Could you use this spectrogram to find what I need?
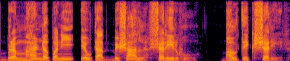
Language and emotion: Nepali, neutral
